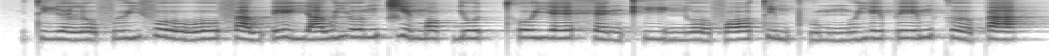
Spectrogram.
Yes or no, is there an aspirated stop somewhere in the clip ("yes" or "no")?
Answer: yes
